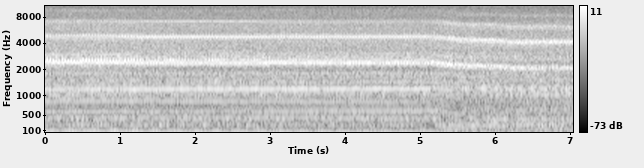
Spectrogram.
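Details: Lathe spindle drive with toothed cog belt and pulleys (motor pulley on tapered sleeve, 28 mm shaft) running at high speed: loud steady high-pitched whine easing slightly with speed; owner considers swapping to V-belt pulleys.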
